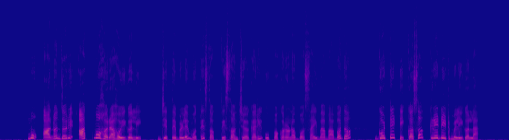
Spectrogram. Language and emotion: Odia, happy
